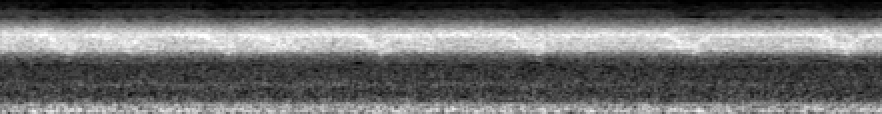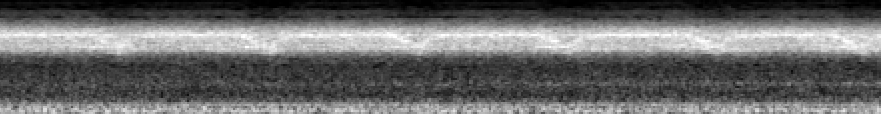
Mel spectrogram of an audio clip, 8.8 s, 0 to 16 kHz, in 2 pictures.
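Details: Summer-evening cicada chorus from the treetops in Nebraska, July 2019, with cicadas plentiful: a continuous shrill buzzing wall of sound that pulses gently in loudness roughly once a second, steady from start to finish.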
